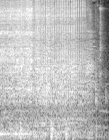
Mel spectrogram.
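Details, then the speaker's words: Tecumseh-engined snowblower after replacing the electric starter gear that had ground loudly: the engine is spun over with the switch off, a short, smooth, much quieter whirr with no grinding, then it winds down. Normal cranking. "See how much quieter it is? That's what you want."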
